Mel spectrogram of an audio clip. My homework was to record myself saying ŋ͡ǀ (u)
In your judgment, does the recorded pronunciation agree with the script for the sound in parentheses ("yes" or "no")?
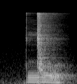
yes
